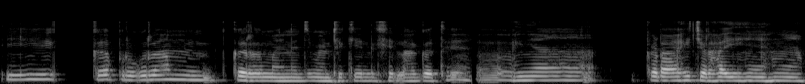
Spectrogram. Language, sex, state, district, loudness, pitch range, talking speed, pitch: Hindi, female, Chhattisgarh, Jashpur, -27 LUFS, 170-200 Hz, 110 wpm, 180 Hz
